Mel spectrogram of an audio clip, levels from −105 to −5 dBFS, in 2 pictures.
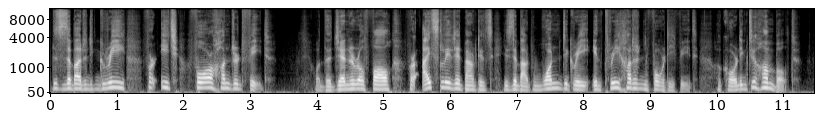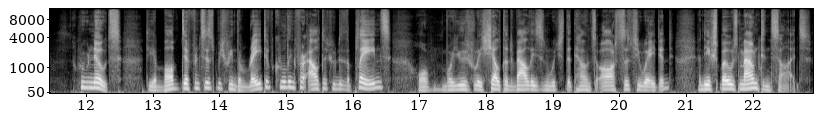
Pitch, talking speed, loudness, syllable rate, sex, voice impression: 130 Hz, 150 wpm, -22 LUFS, 5.3 syllables/s, male, very masculine, very middle-aged, very thick, tensed, powerful, bright, slightly hard, clear, fluent, cool, intellectual, refreshing, very sincere, calm, mature, friendly, very reassuring, slightly unique, slightly elegant, wild, sweet, lively, slightly strict, slightly intense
